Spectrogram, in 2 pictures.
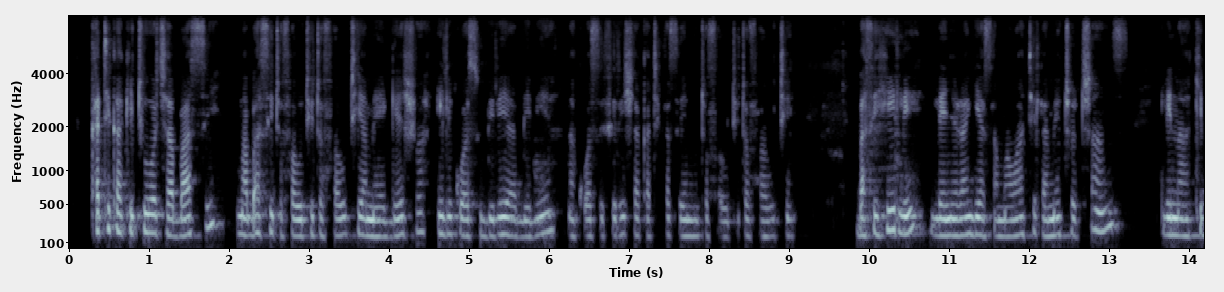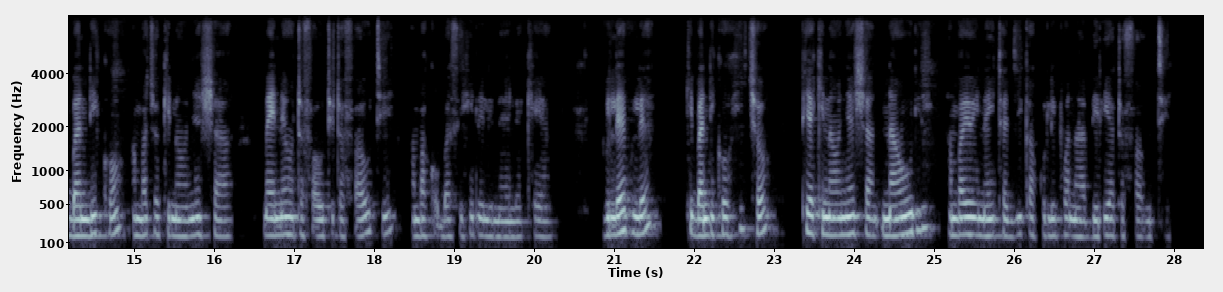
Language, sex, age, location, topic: Swahili, female, 25-35, Nairobi, government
